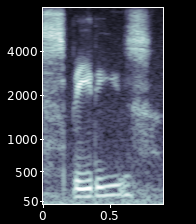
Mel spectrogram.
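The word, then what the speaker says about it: Spiedies: I am actually the pronunciation is Speedies. Speedies.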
